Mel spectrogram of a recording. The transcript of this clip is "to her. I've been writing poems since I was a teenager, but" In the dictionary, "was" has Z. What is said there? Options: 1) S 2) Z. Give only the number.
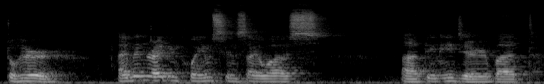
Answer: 1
